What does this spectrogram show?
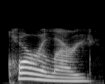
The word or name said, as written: corollary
